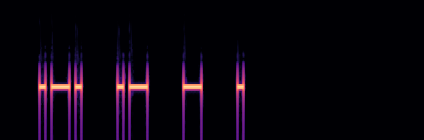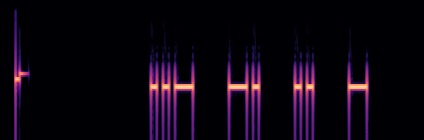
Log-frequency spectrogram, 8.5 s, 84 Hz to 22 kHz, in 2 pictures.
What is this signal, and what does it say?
Morse code, heard as a keyed tone, about 20 wpm, spaced as for 14 wpm, 700 Hz. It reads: RATE UNIT
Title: 101 Lesson 17f - Letter u - Words 20wpm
